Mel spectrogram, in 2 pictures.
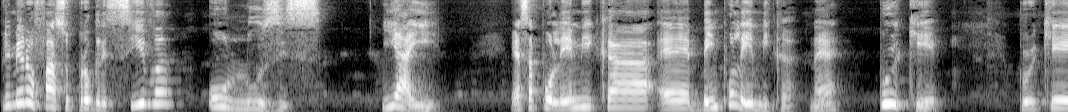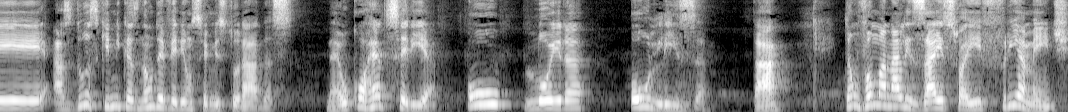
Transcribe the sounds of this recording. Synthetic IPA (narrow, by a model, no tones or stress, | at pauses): pɾimejɾʊewfasʊpɾoɡɾesivɐ | owluzɪs | iai | ɛsɐpolẽmikʰɐɛbẽj̃polẽmikʰɐ̰nɛ | poɾkʰe | poɾkʰeɐzd̪uɐskĩmikɐznɐ̃w̃d̪eveɾiɐ̃w̃seɾmist̪uɾa̰d̪ɐ̰s | nɛʊkoɦɛt̪ʊ̥seɾiɐ | owlojɾɐ | owlizɐ̰ | t̪a | ẽnt̪ɐ̃w̃vɐ̃mʊanalizaɾisʊaifɾiɐmẽnt͡ʃɪ̥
